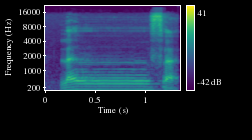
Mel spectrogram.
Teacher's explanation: Lam fa, tanwin bertemu fa, sama ini ya, bertemu fa juga, makhrajnya di perut bibir ya, dari ujung gigi seri atas ke perut bibir. Lam fa didengungkan, samar ya, samar-samar ke nunnya, samar-samar ke fa-nya juga.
